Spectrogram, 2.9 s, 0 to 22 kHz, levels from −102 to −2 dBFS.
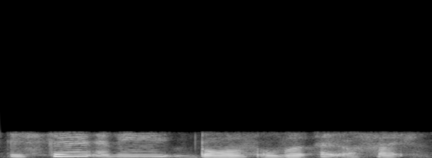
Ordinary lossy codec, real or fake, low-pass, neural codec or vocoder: none; fake; 3.6 kHz; codec, 44.1 kHz, 2.6 kbps, DAC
